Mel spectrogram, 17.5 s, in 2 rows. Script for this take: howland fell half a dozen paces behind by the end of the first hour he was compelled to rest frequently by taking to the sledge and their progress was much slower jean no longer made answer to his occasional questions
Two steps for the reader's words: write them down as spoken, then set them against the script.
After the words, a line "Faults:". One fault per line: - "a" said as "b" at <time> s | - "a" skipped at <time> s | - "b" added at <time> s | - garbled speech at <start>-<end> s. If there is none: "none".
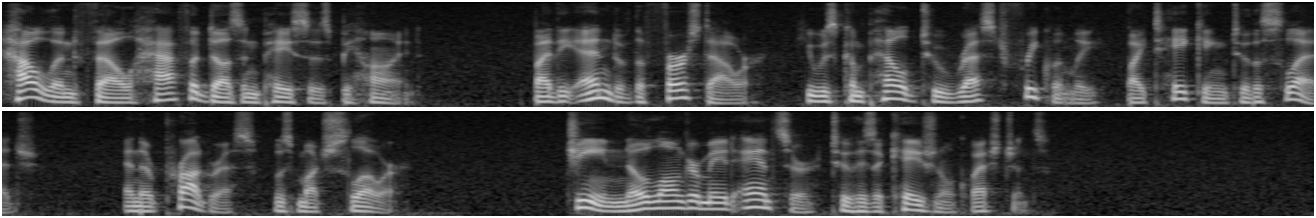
howland fell half a dozen paces behind by the end of the first hour he was compelled to rest frequently by taking to the sledge and their progress was much slower jean no longer made answer to his occasional questions
Faults:
none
